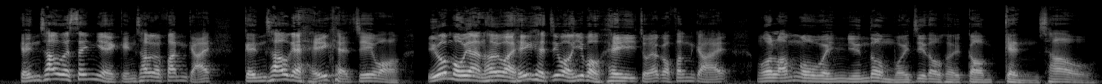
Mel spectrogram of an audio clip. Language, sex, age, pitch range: Chinese, male, 20-39, 120-190 Hz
